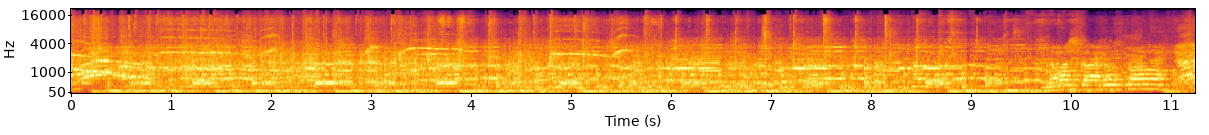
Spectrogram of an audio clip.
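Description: A large crowd at an anniversary event for a youth leader cheers and whoops in a loud, dense, sustained roar that stays constant throughout, with voices mixed into the din.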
